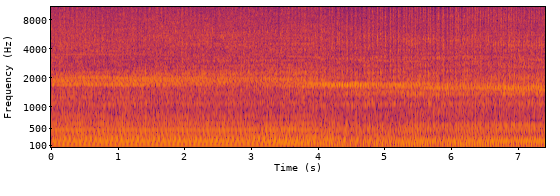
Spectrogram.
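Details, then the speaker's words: Mitsubishi Evo 8 4G63T after engine rebuild, following throttle body adjustment: steady, even idle with smooth low hum, no hunting, hissing or misses; high idle fixed, normal idle. "And we thought we had an air leak somewhere, but ended up just needing to adjust the throttle body. So we are good. It sounds pretty good."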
